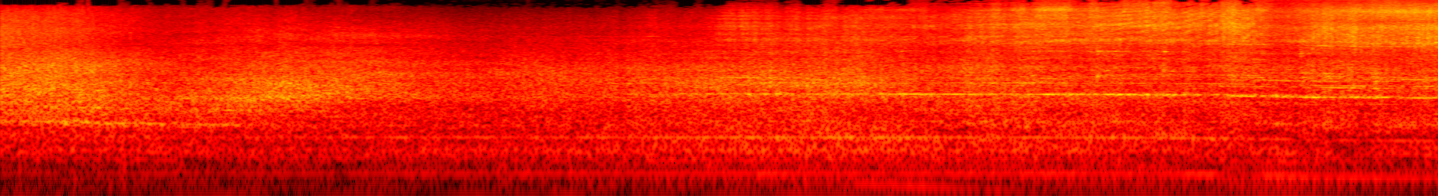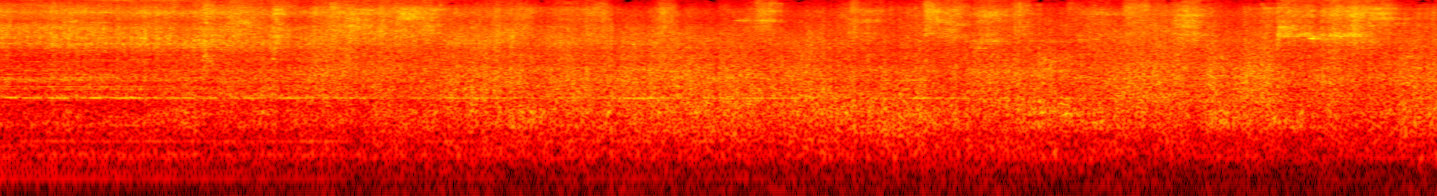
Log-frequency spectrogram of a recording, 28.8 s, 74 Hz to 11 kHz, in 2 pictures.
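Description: A Canadian Pacific freight train passing at speed, led by a GE ES44AC diesel locomotive. The engine runs past with a steady high wheel squeal through the middle. Then a string of glycol tank cars rolls by, with steady rolling noise and wheels clicking over the rail joints.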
